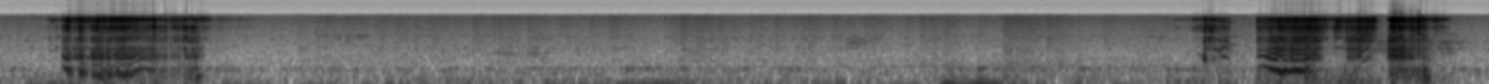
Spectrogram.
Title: Roncando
